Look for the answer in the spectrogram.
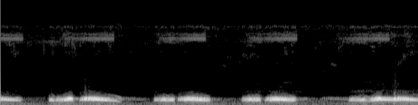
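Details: Spotted dove calling, played as a lure for wild doves. Three phrases, each a short coo followed by a longer, rolling coo that slides downward, separated by brief pauses, over a faint low hum.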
